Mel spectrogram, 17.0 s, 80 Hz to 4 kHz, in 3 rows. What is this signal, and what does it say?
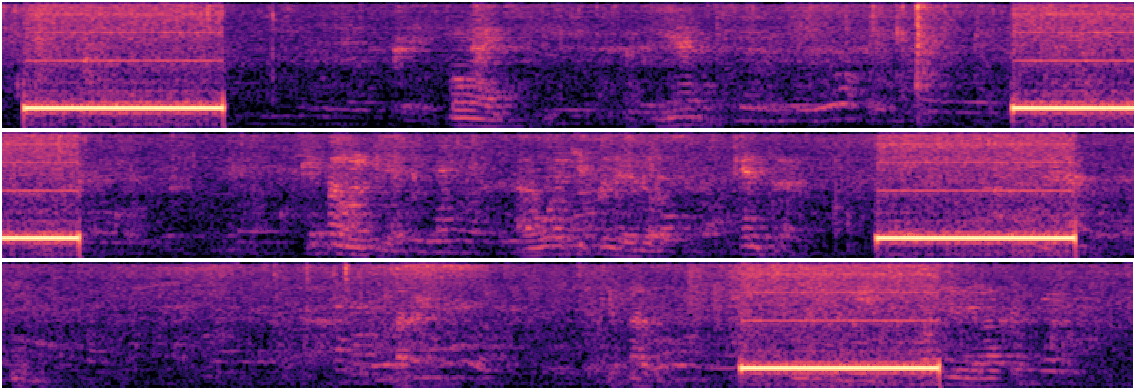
Ringback tone (China, 450 Hz), with speech.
